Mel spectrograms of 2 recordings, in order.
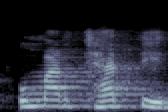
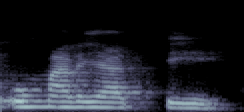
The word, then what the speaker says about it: Umaryati: Jadi kalau kamu mengemukakan atau menyebutkan dengan Umar Jati itu lo salah. Paham? Oke, Bu. Nah, Jadi itu Umaryati. Bun S. Umaryati sebenarnya lengkapnya kalau tidak salah. Karena kamu itu orang yang katakanlah milenial, tidak mengenal tentang ejaan lama, padahal Umaryati itu bukunya memang lumayan bagus, tapi buku itu buku lama, ejaannya kamu tidak kenal sehingga bacanya salah menurut saya gitu.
